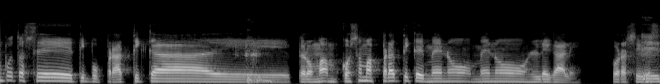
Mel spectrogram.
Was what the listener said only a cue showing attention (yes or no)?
no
